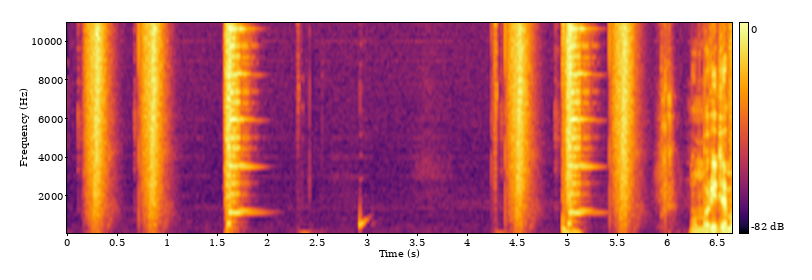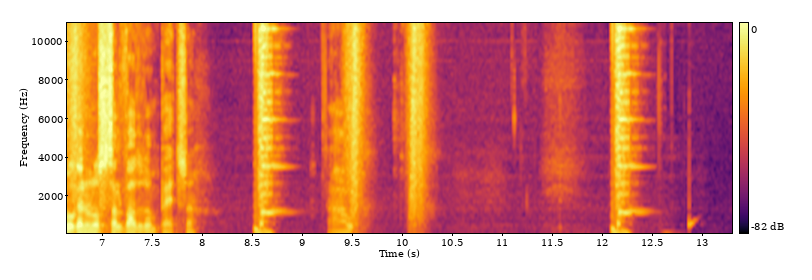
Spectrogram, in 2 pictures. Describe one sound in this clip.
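Short game sound effects click and clang in quick bursts.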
